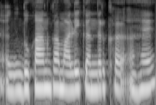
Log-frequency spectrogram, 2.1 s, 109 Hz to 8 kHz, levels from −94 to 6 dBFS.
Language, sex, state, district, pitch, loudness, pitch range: Hindi, female, Uttar Pradesh, Jyotiba Phule Nagar, 210 Hz, -15 LUFS, 205-220 Hz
